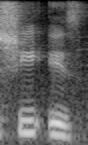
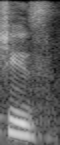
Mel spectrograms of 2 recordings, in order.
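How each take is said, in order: First: Said as two full, separate words. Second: Said as one short contracted word. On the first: "जैसे शी इज़ होता है ना" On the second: "पर हम बोलते हैं"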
